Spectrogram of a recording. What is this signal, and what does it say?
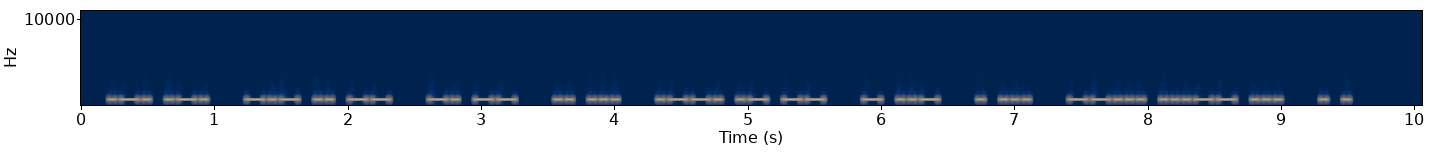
Morse code, heard as a keyed tone, about 28 wpm, 700 Hz. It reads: RR KIM NM IS PAM TU ES 73S EE
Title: SOTA QSO Practice 28wpm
